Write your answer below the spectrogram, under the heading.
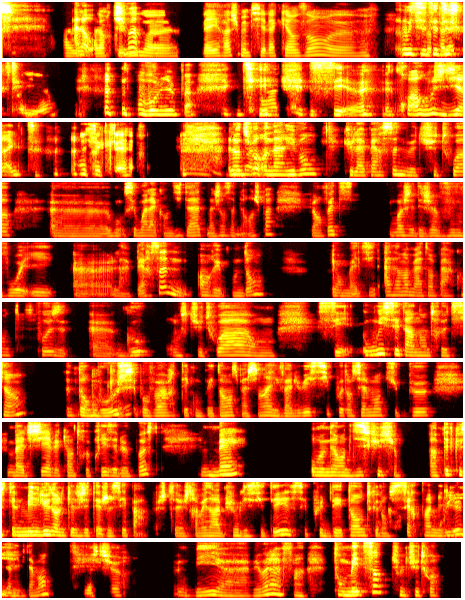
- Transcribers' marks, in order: laughing while speaking: "Oui, c'était de ce côté … croix rouge direct"; chuckle; chuckle; laughing while speaking: "Oui, c'est clair"; stressed: "oui"; stressed: "mais"; stressed: "médecin"
- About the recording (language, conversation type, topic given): French, podcast, Comment ajustez-vous votre ton en fonction de votre interlocuteur ?
- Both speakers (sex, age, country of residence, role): female, 30-34, France, guest; female, 45-49, France, host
